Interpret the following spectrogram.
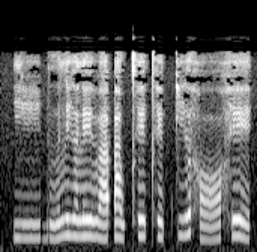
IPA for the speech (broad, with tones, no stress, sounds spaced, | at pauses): j iː˩ b ɯː˩˧ l i˧ ə̯ l e˧ ʋ a˩˧ ʔ a˧˩ w kʰ e˧ t̪ʰ e˧˩ p̚ k i˧˥ ə̯ h ɔː˩˧ h e˥˨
